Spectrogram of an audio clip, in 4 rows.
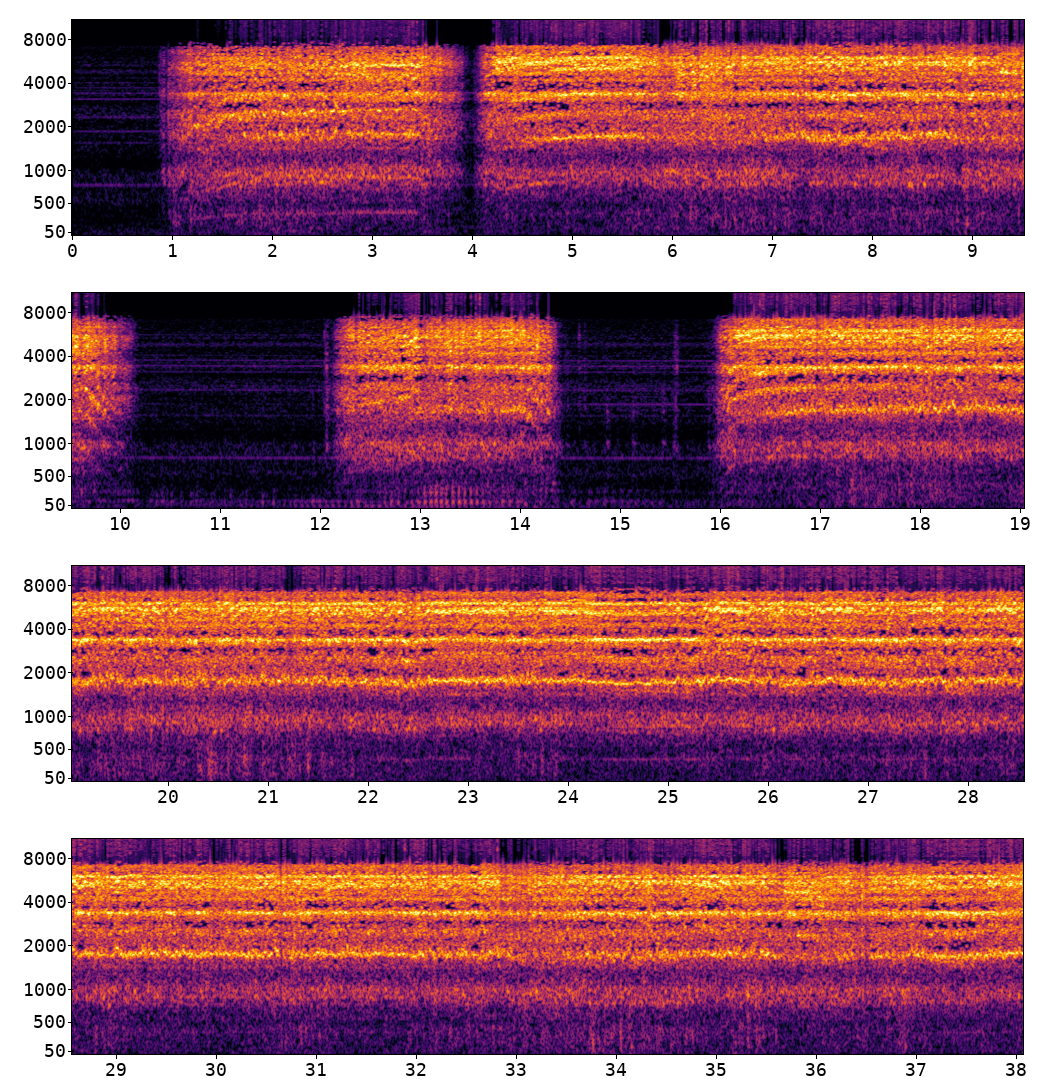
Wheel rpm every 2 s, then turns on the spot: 60, 180, 180, 220, 190, 10, 150, 50, 180, 230, 230, 230, 220, 220, 230, 230, 220, 230, 220.
14-16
